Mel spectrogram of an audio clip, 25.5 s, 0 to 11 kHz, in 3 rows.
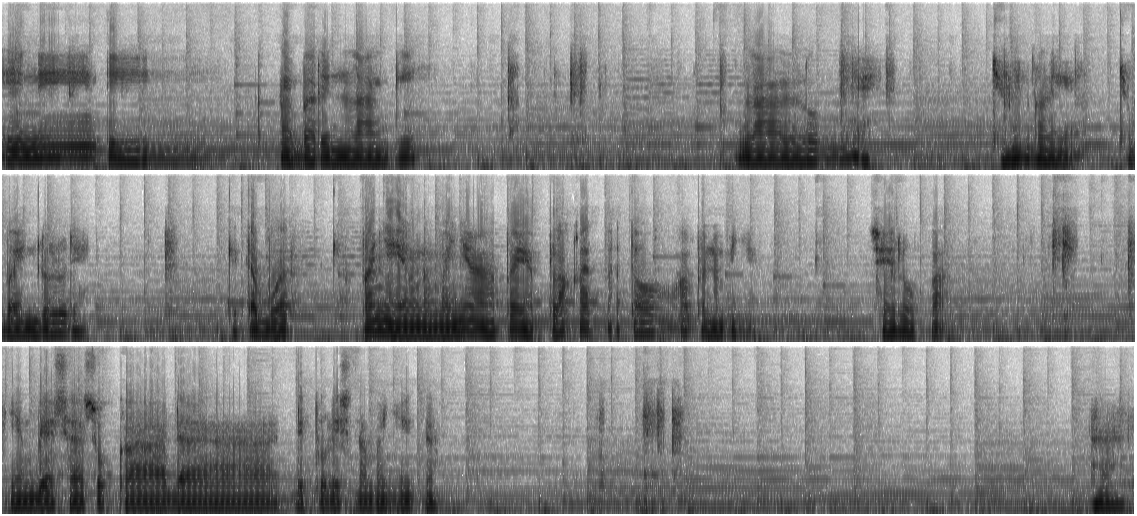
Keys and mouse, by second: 0.5 alt+z, 0.8 click, 1.8-3.7 drag, 3.8 Tab, 4.4 alt+z, 6.7 ctrl+z, 7.4 ctrl+z, 7.9 shift+a, 9.7 Tab, 10.2 click, 10.5 Tab, 11.3 Tab, 12.0 shift+a, 14.7 s, 16.5 alt+shift+middle drag, 18.2-19.8 drag, 20.5-21.9 drag, 22.0 ctrl+z, 22.3-25.3 drag.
